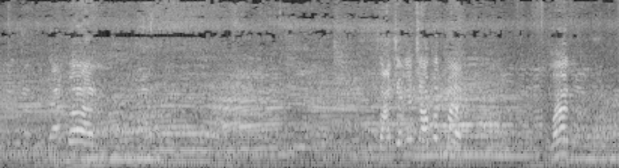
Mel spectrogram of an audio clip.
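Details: Several cattle mooing together at an Indonesian farm, long low harmonic moos overlapping and rising and falling, with a few sharp clap-like bursts near the end.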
